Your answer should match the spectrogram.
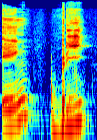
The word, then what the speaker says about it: embriagado: Em que, meus amigos, olha aqui a presença de um hiato, pois a pronúncia do I é tão forte quanto a do A. Embriagado. O som do A não mata o som do I, como eu tenho em bactéria.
